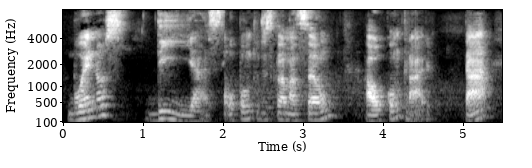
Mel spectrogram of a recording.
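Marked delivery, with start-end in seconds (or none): 0.0-2.0 buenos dias drawn out very slowly; slow Spanish. Shown as a demonstration. Teacher models buenos dias slowly.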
